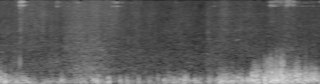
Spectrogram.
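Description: Dairy cows close by, cropping and tearing fresh pasture grass: a quick, irregular run of crunching rips.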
